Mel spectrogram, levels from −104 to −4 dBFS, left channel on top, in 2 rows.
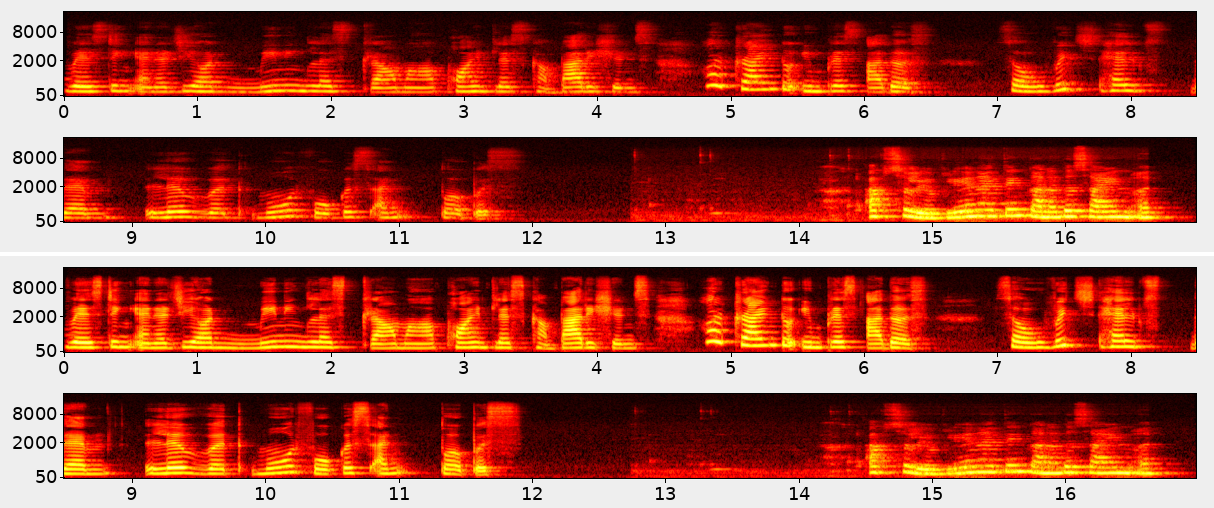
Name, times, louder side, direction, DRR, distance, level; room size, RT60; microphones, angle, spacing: voice 1, 0.0-6.4 7.1-8.2 8.4-8.8 9.1-11.1 11.3-11.8, right 8 dB, 80° right, 0.3 m, -28 dB
voice 2, 14.5-16.6, left 3 dB, 80° left, 0.6 m, -22 dB
7.6 x 3.4 x 4.5 m
head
